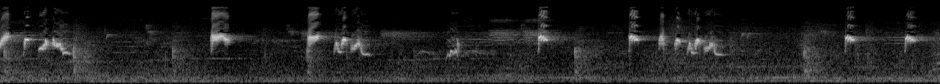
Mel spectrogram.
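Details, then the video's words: Red-whiskered bulbul delivering repeated short phrases of clear, high chirping whistles with quick slurred notes, spaced roughly every second, against a quiet low hum. "chim Chào mào"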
